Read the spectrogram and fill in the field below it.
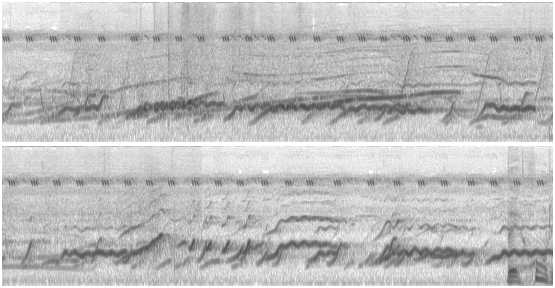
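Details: Gibbon song announcing territory to keep rival troops at bay: a dense chorus of short whistled notes, rising and hopping in pitch, over a constant pulsing high insect buzz.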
